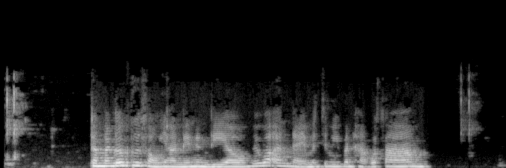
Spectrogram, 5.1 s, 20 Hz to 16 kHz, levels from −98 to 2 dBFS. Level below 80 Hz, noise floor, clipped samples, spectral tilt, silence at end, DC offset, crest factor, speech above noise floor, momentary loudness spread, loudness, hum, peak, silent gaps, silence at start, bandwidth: -56 dBFS; -51 dBFS; under 0.1%; -7 dB/octave; 0.75 s; under 0.1%; 14 dB; 37 dB; 11 LU; -15 LUFS; none; -2 dBFS; none; 0.05 s; 9 kHz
